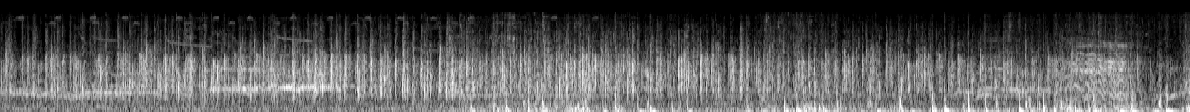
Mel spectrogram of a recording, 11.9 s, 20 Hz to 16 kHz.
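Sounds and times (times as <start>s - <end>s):
people clapping: 0.0s - 11.8s
clatter of hooves: 2.2s - 11.8s
horses whinnying at an outdoor ceremony: 9.5s - 11.8s.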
